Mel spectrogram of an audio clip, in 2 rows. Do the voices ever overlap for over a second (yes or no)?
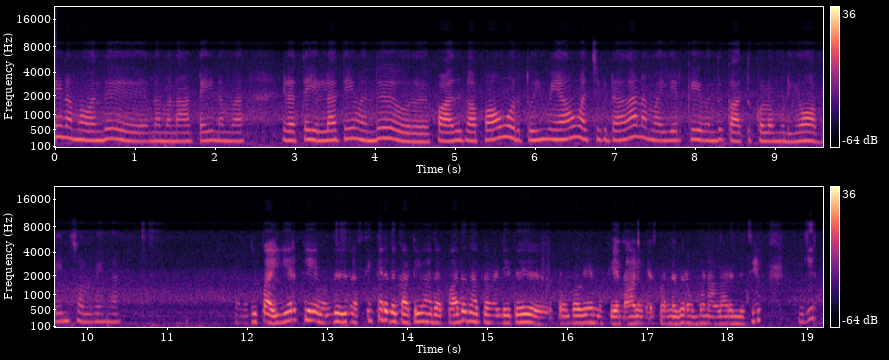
no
